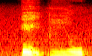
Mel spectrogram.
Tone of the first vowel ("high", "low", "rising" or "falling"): low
